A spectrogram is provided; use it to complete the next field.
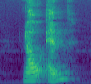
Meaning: so what (reply of indifference)
- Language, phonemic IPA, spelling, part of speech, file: Dutch, /nɑu̯ ˈɛn/, nou en, interjection, Nl-nou en.ogg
